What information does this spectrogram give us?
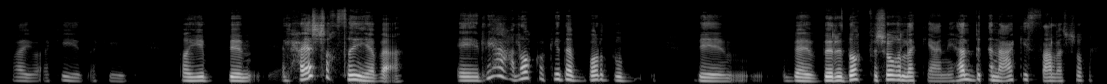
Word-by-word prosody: أيوه 155 -2 -13
أكيد، 155 -1 -14
أكيد. 150 -3 -22 0.5
طيب 175 -1 -1 0.2
امم 165 -2 +3 0.3
الحياة 180 - +3
الشخصية 220 - +3
بقى، 145 -3 -4 0.5
آآ، 180 0 0
ليها 345 - -3
علاقة 280 -2 0
كده 235 -2 +1 0.2
برضو 200 -3 0 0.7
ب 185 -2 -6 0.8
ب 160 -4 -1
برضاك 185 +5 +6
في - - -3
شغلك، 190 -4 +2
يعني 150 0 -9
هل 215 +4 +3
بتنعكس 210 -1 -4
على 165 0 -1
الشغل؟ 195 +3 -13
180 Hz, 125 wpm, -24 LUFS, 160-215 Hz, 0.8 s, برضاك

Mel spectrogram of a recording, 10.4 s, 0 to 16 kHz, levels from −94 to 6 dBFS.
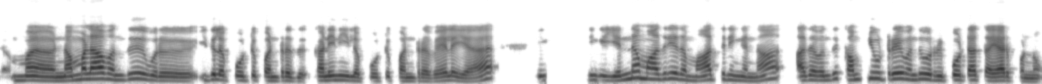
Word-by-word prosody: நம்ம 180 +1 +1 0.3
நம்மளா 230 +7 +5
வந்து 220 +3 -3 0.2
ஒரு 170 -2 0 0.4
இதுல 205 +1 +2
போட்டு 185 -2 -2
பண்றது. 165 -2 -1 0.2
கணினில 185 -1 +1
போட்டு 160 +2 -7
பண்ற 150 0 -3
வேலைய, 170 -3 -1 1.2
நீங்க 190 -2 -3 0.2
என்ன 240 +7 0
மாதிரி 235 +2 +1
அத 210 - -1
மாத்துனீங்கன்னா, 195 -5 -2 0.4
அத 185 - -3
வந்து 195 +7 -4
கம்ப்யூட்ரே 245 +2 0
வந்து 215 +3 -3
ஒரு 185 - -7
ரிப்போர்ட்டா 200 +2 +1
தயார் 170 +1 +4
பண்ணும். 135 - -5
190 Hz, 140 wpm, -23 LUFS, 170-220 Hz, 1.2 s, நம்மளா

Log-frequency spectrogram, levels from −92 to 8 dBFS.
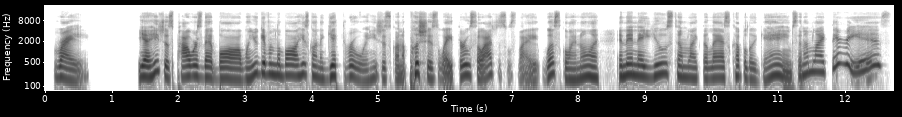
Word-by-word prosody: Right. 180 -1 0 0.7
Yeah, 190 -1 +6
he 235 +8 +3
just 190 -10 -3
powers 195 +1 +2
that 180 -3 0
ball. 165 -2 +3
When 170 +1 -1
you 220 +5 +1
give 235 -1 +4
him 225 - +2
the 210 - +2
ball, 210 0 +2
he's 220 +2 0
gonna 190 -5 -2
get 195 +5 +2
through 175 -4 -2
and 145 - -7
he's 175 +2 -7
just 165 -1 -8
gonna - - -4
push 240 -3 +3
his 170 -2 -3
way - - -2
through. 205 +3 +1
So, - - -1
I 205 - +1
just 220 - -15
was - - -20
like, - - -8
"What's 225 +4 -1
going 160 0 -2
on?" 185 -1 +2 0.3
And 195 +1 +3
then 220 -1 +5
they 200 -1 +3
used 215 +6 0
him, 190 -2 0
like, 175 -1 -4
the 170 0 -4
last 175 +1 -2
couple 180 -4 -4
of 150 -3 -6
games, 180 - -1
and 215 - -2
I'm 240 +3 0
like, 260 -1 -1
"There 440 +5 -1
he 365 - 0
is!" 400 +8 0
195 Hz, 235 wpm, -23 LUFS, 175-215 Hz, 0.7 s, Yeah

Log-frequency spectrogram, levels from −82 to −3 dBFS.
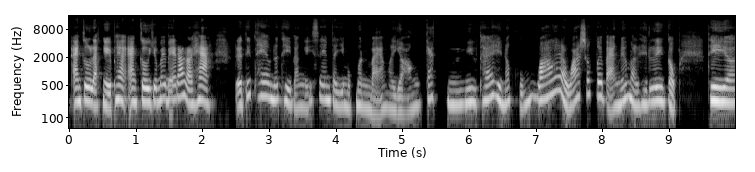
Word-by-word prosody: an 220 +1 +4
cư 230 -1 +5
lạc 185 -4 +1
nghiệp 170 -4 +3
ha, 250 -1 +4
an 220 -1 +2
cư 215 -1 +4
cho 225 - +1
mấy 250 +3 -1
bé 250 - 0
đó 275 +2 +2
rồi 200 -9 +2
ha. 225 0 +4 0.4
Rồi 180 - +2
tiếp 300 - -2
theo 290 -1 -1
nữa 245 -1 +2
thì 225 -4 -1
bạn 165 -1 -8
nghĩ 165 +6 -8
xem, 245 -2 -1
tại 195 -5 -4
vì 175 - -4
một 165 -2 -6
mình 170 -5 -4
bạn 145 +4 -6
mà 160 - -8
dọn 145 0 -7 0.2
các 255 +2 -5 0.2
ừm, 190 -2 -2
như 210 0 0
thế 245 +5 -1
thì 250 - +3
nó 205 +1 -2
cũng 200 +9 -4
quá 250 +4 +2
là - - +2
quá 275 - +1
sức 315 +2 -5
với 290 0 +3
bạn 185 -8 -2
nếu 240 +6 0
mà 260 -5 +1
thì 195 - -1
liên 225 +1 +3
tục. - - -1 0.4
Thì, 230 -2 +8
ờ, 210 -1 +3
220 Hz, 290 wpm, -24 LUFS, 190-245 Hz, 0.4 s, Thì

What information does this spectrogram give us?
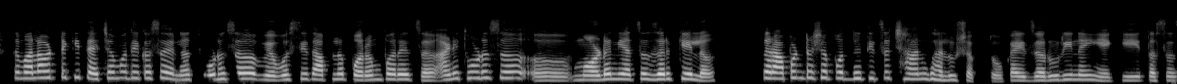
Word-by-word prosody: तर - - -1
मला 285 +2 +5
वाटतं, 315 +1 0
की 330 - -3
त्याच्यामध्ये 290 +3 0
कसं 290 +1 -2
आहे 260 -3 +3
ना 215 +1 -2
थोडसं 255 +3 +3
व्यवस्थित 220 +5 -1
आपलं 240 +2 -3
परंपरेच 225 +1 +1
आणि 215 +9 0
थोडसं 295 0 -1
अ, 180 0 -5
मॉडर्न 210 +4 +4
याच 240 +1 +2
जर 245 +1 +7
केलं, 210 -10 +2 0.5
तर 290 - +6
आपण 275 +3 +4
तश्या 305 0 -1
पद्धतीच 280 0 -3 0.2
छान 250 0 -1
घालू 210 -1 -1
शकतो. 145 -2 -8
काही 185 -1 0
जरुरी 200 +4 -1
नाहीये, 215 -6 -2
की 180 +3 -6
तसच 180 0 -4
240 Hz, 160 wpm, -23 LUFS, 205-280 Hz, 0.5 s, जर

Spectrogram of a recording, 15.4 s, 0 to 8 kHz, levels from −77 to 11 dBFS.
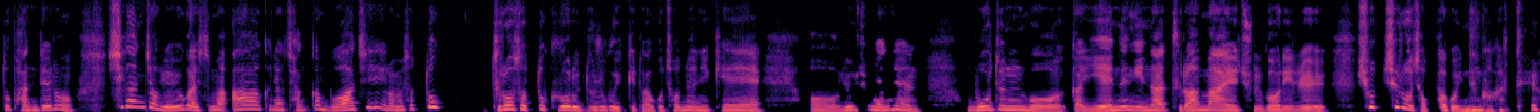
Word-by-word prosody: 또 235 - -5
반대로 220 +8 -2 0.3
시간적 375 - +1
여유가 220 +3 +3
있으면 210 +3 -3
아 265 +2 +1
그냥 215 -2 -6
'잠깐 205 +8 -6
뭐 200 +3 +2
하지?' 245 +9 -2
이러면서 230 -7 -3
또 390 -2 +4 0.5
들어서 250 +2 +3
또 255 - -2
그거를 210 -3 +3
누르고 190 +3 -2
있기도 155 -3 -7
하고 140 -1 -4
저는 190 +2 -3
이렇게 175 -3 -2 0.5
어 155 -2 -3
요즘에는 200 - -2 0.5
모든 220 +3 +1
뭐 155 -3 +2 0.2
그러니까 145 -4 -2
예능이나 180 +5 +3
드라마의 180 +2 +2
줄거리를 160 0 0 0.3
쇼츠로 380 - +3
접하고 180 -7 0
있는 155 +4 +2
것 155 -4 -2
같아요. 165 +9 -7
195 Hz, 320 characters per minute, -23 LUFS, 170-230 Hz, 0.5 s, 또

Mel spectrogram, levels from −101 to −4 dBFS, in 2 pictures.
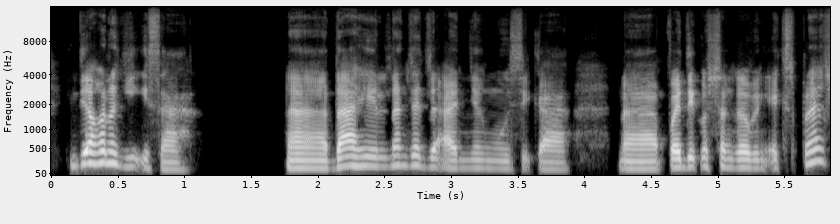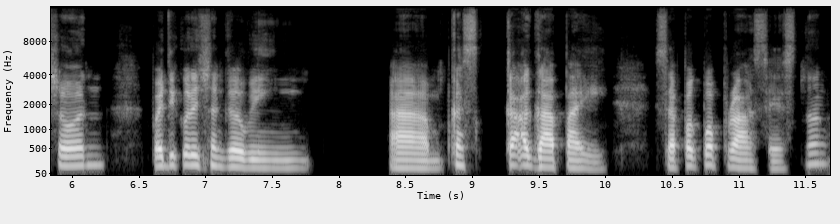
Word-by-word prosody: hindi 200 +6 +5
ako 210 +1 +5
nag-iisa, 125 - -4 0.8
na 65 -1 +2
dahil 160 0 +4
nandiyan-diyan 155 -6 -2
'yong 130 - -11
musika 115 -2 -5 0.4
na 120 0 0
puwede 145 +1 +4
ko 155 - -8
siyang 145 -2 -4
gawing 135 -1 0
expression, 175 -6 -1 0.3
puwede 165 +1 0
ko 180 - +2
rin 175 - +2
siyang 170 -3 -4 0.2
gawing, 130 -1 -6 0.6
um, 130 -1 +5
kas 180 -2 -3 0.2
kaagapay 145 -9 +2 0.3
sa 140 - -2
pagpa-process 140 -8 -1
ng 195 0 -7
145 Hz, 130 wpm, -24 LUFS, 130-170 Hz, 0.8 s, hindi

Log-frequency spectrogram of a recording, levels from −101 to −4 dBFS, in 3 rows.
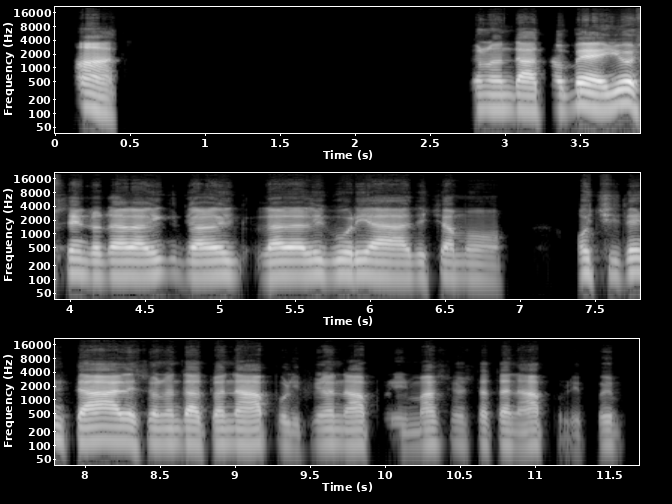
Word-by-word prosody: Uhm. - - +6 2.4
Sono 130 0 -3
andato 130 -1 0
beh, 140 -2 +9
io 160 +5 +4
essendo 135 -3 0
dalla 125 0 +2
Lig 135 +2 -5
dalla 125 0 0
Lig 130 -1 -6
dalla 125 +1 +2
Liguria 130 -2 -2
diciamo, 115 -2 -10 0.4
occidentale 130 -2 0
sono 120 +2 -8
andato 115 -2 -4
a - - -2
Napoli, 110 -2 -2
fino 115 - -13
a 115 - -5
Napoli, 110 -2 -6
il 95 - -19
massimo 115 +2 -8
è - - -26
stato 110 - -9
a - - -3
Napoli, 105 +1 -7
poi 110 0 -15
125 Hz, 145 wpm, -23 LUFS, 115-130 Hz, 2.4 s, beh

